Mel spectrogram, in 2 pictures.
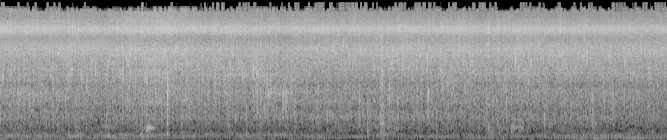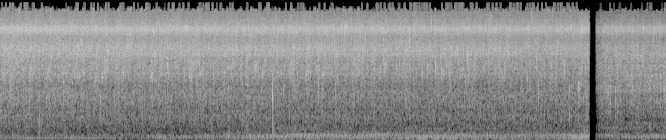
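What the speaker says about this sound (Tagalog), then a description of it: "Ito pong aking piniprito." Pakoy fish fries in hot oil in a pan, a steady, dense sizzle and crackle that hisses evenly throughout, with no talking.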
